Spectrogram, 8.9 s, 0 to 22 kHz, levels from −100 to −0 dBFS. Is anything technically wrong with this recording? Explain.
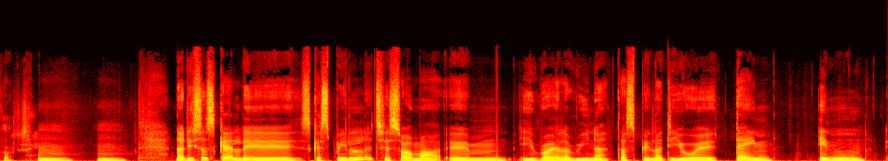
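Yes, there's one glitch. At about 4.97 s, right after "skal spille til sommer", the speech drops out to dead silence for about 12 ms and then carries on. That gap is most likely a Bluetooth stall: interference held up the wireless packets, the headphone buffer briefly ran empty, and playback sat silent until the resent data caught up.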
